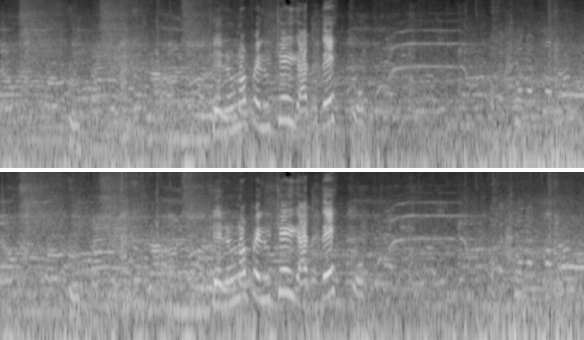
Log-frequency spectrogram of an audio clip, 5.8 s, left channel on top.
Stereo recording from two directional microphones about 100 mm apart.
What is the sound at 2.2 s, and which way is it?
Speech, 20° left (ahead or behind).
